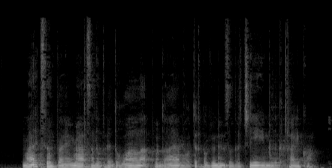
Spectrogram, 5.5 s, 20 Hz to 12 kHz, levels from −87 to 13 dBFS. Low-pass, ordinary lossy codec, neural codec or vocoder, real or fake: 10.8 kHz; MP3, 48 kbps; codec, 24 kHz, 0.9 kbps, WavTokenizer, medium music audio release; fake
